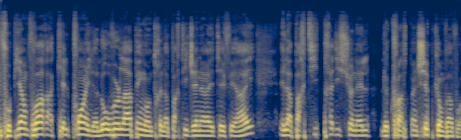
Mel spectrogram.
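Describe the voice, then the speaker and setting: Dry and close with no echo, a man with a dark, mellow tone and a non-native accent speaks at a moderate pace with ordinary pitch variation. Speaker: keynote speaker, brand and AI consultant. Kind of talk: keynote presentation. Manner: halting, many fillers and repetitions.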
